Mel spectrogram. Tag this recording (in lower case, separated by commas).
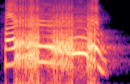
human voice, screaming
